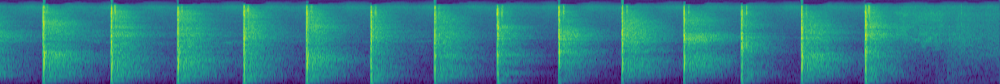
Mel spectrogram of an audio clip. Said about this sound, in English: That's me clapping for black people.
